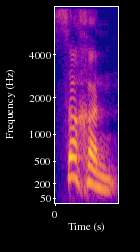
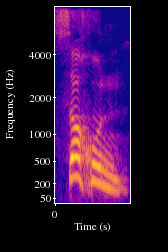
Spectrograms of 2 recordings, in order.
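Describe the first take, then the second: First: The vowels are a, then a. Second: The vowels are a, then u. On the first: "सीन और खे दोनों के ज़बर के साथ" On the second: "सीन के ज़बर और खे के पेश के साथ"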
